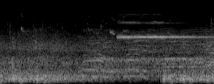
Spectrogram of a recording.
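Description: Basketball game court sound: sneakers squeaking and the ball bouncing on the hardwood, then a referee's whistle blown just over a second in and held steady for almost a second, stopping play.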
